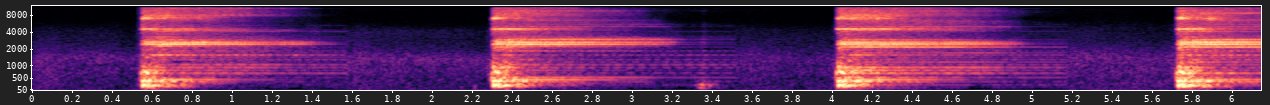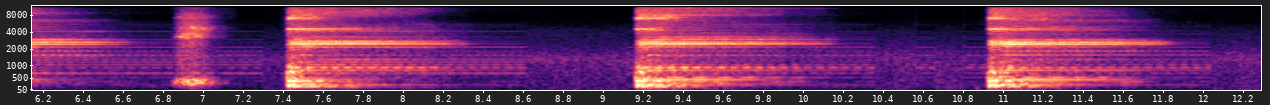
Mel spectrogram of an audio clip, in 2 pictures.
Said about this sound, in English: An antique clock, so I can't shut it off.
